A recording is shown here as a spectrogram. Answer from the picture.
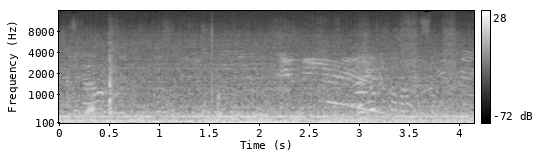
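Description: A vehicle engine running with a steady low rumble that grows louder a little under two seconds in, with people talking in the background.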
